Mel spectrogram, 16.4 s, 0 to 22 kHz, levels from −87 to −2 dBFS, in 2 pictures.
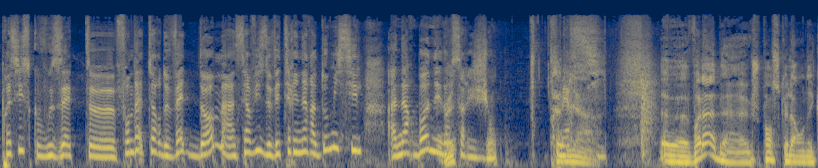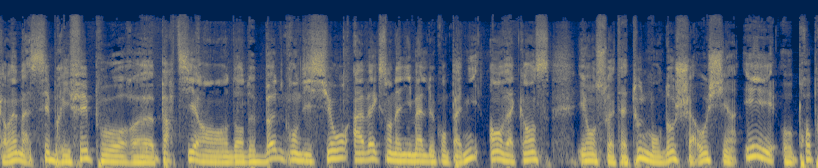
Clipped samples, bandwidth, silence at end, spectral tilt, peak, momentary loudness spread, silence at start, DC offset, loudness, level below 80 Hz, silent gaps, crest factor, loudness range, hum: under 0.1%; 16 kHz; 0 s; -5 dB/octave; -4 dBFS; 4 LU; 0 s; under 0.1%; -17 LUFS; -36 dBFS; none; 12 dB; 2 LU; none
